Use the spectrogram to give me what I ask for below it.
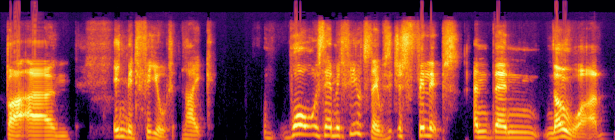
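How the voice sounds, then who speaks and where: Casting: lively male co-host, blunt opinions, quick laughs, pitch swinging up and down. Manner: animated, blunt, laughs often. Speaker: podcast co-host. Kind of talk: casual football chat.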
